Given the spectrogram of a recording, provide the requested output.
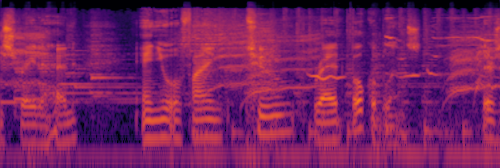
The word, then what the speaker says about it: Fi: Fe F you know I believe it's correctly pronounced fi I say that because you know there's that old saying F fi fo F and the second part F then fi is spelled fi which is the same spelling of fi here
